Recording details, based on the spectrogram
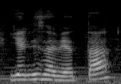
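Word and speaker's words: Елизавета: And yeah, that's right, but her Russian pronunciation of the name is going to be Yelizaveta, and her surname is Balkonskaya.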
